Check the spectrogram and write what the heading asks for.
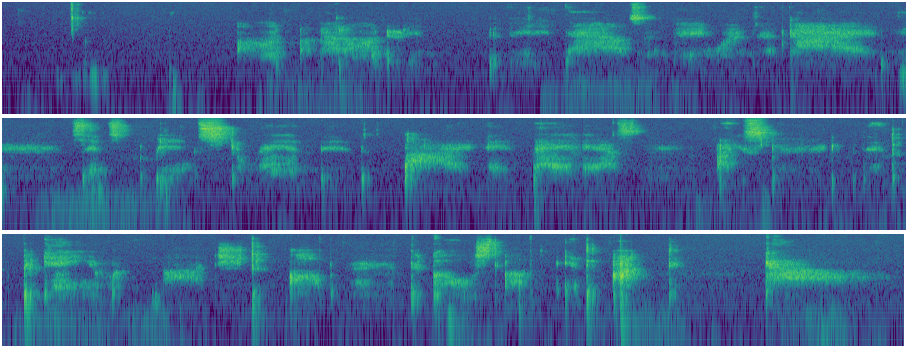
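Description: ASMR whispering

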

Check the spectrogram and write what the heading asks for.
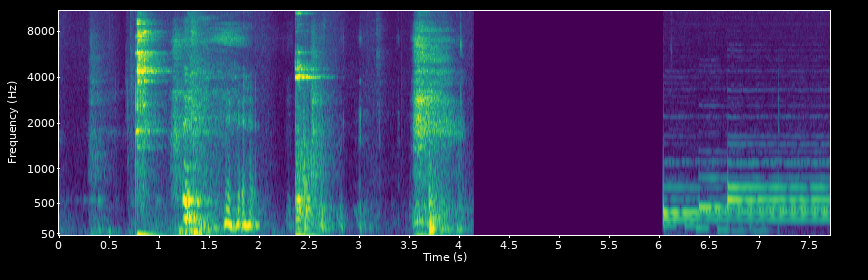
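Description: glasses clinking

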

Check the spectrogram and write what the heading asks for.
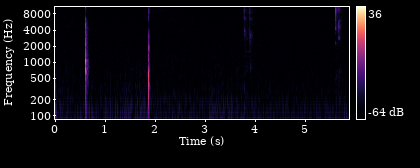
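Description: mouse clicking

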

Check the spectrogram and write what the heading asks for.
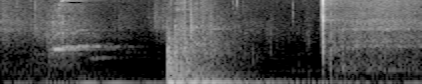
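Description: door being shut

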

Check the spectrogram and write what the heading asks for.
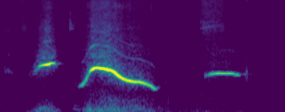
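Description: person whistling

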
